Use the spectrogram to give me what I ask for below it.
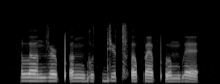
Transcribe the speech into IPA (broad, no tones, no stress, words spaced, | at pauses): lʌnzə˞ pʼʌŋɡutdʲə˞ t͡sʼʌpæpʼʊmbɛ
